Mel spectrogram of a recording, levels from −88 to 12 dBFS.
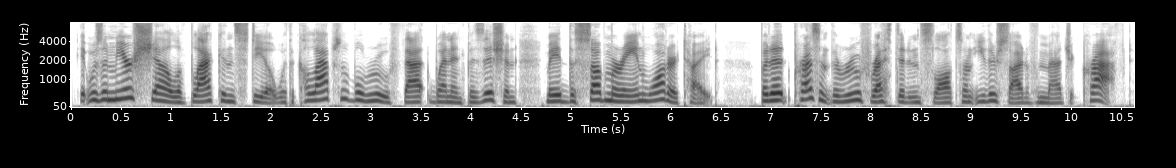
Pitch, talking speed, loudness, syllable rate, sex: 215 Hz, 195 wpm, -19 LUFS, 5.3 syllables/s, female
